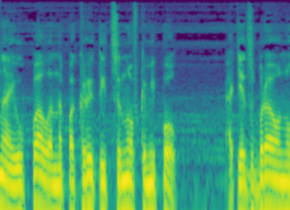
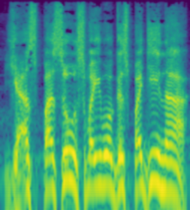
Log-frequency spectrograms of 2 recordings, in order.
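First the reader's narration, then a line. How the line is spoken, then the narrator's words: Frenzied shouting. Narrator (Russian): кричал он, сверкая глазами, словно помешанный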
